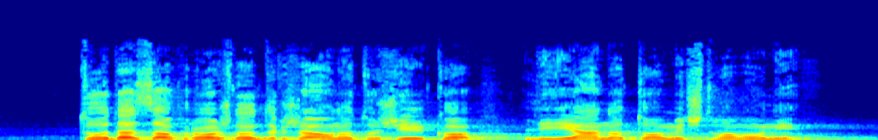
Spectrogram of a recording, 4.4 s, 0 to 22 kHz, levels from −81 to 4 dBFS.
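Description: No technical fault can be heard anywhere in the speech recording.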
